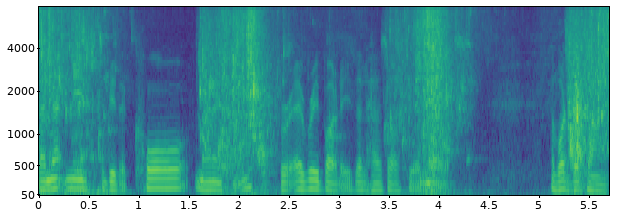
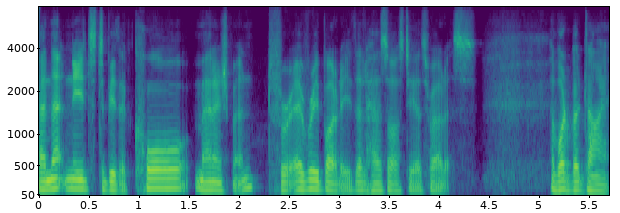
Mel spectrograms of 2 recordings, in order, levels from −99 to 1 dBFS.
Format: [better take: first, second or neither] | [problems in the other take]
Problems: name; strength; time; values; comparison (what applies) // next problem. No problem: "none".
second | background sound (Bathtub (filling or washing) / Water / Liquid); as loud as the speech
